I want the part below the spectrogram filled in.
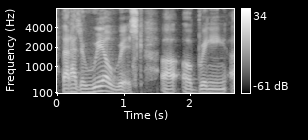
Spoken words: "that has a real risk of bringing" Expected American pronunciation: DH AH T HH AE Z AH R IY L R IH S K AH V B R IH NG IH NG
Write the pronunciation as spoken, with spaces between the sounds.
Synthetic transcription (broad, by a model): DH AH T HH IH Z AH R IY L R IH S K AH V B R IH NG IH NG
